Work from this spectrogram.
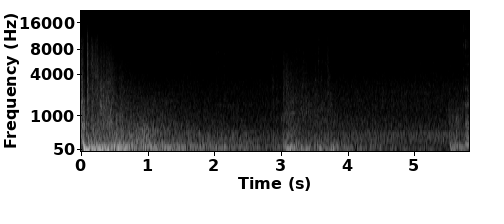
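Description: Artillery fire in a video game: a heavy boom opens, decays into a long rumbling tail, then a second, softer blast with crackling debris follows about three seconds later.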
